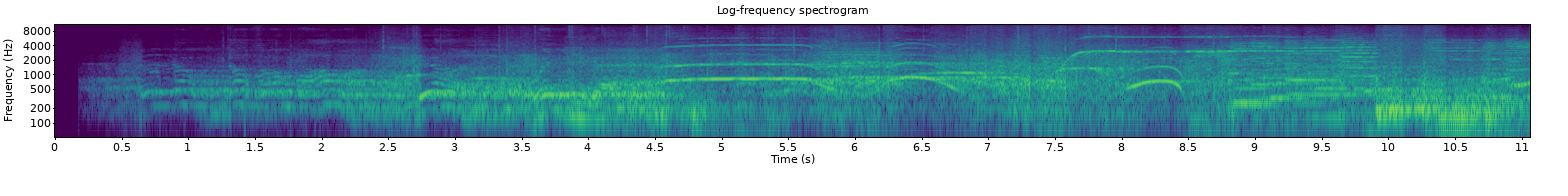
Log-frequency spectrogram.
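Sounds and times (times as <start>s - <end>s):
audience applauding: 1.8s - 9.6s
crowd cheering and whooping: 4.4s - 9.8s
long high whistle: 7.5s - 9.3s.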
